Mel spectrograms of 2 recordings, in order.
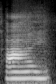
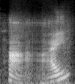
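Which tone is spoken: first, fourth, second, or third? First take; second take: first; third. First: The pitch stays high and level. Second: The pitch dips low, then rises.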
